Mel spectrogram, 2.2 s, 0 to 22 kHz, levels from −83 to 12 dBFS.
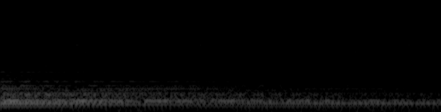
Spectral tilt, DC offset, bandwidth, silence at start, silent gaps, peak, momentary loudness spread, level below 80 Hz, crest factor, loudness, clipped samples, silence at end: -6 dB/octave; under 0.1%; over 20 kHz; 0 s; none; -46 dBFS; 8 LU; -88 dBFS; 16 dB; -62 LUFS; under 0.1%; 0 s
